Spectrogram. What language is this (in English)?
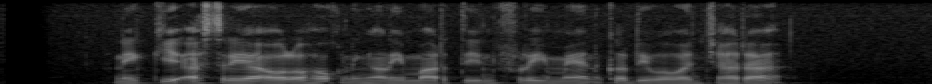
Sundanese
